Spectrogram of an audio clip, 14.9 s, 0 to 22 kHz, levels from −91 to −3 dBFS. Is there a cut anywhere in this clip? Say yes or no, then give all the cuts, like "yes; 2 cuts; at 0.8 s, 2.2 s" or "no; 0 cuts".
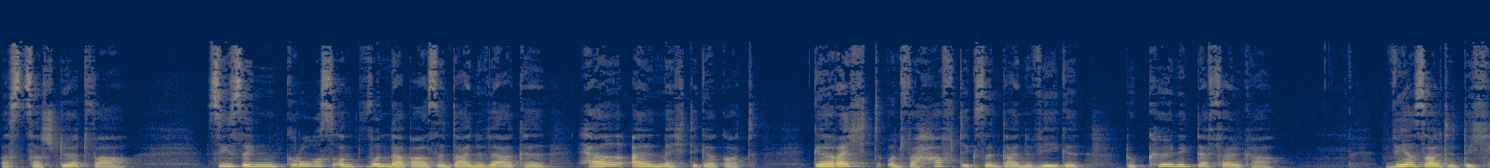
no; 0 cuts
